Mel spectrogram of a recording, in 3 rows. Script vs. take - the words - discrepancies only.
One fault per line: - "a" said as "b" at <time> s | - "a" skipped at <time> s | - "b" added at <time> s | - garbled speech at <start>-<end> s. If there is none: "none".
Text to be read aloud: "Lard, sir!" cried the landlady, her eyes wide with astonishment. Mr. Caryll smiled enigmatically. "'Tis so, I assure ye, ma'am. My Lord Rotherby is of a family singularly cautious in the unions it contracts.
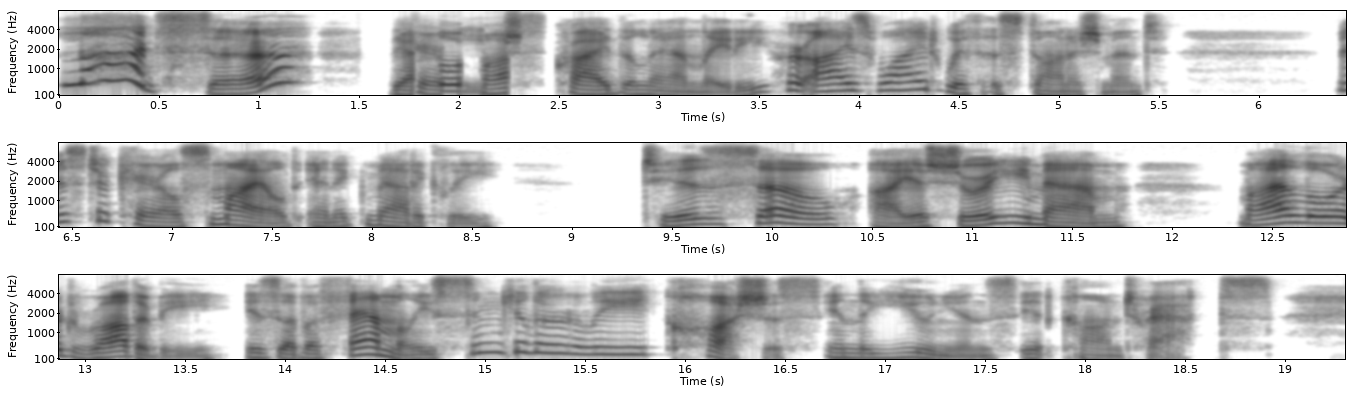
- garbled speech at 1.7-2.4 s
